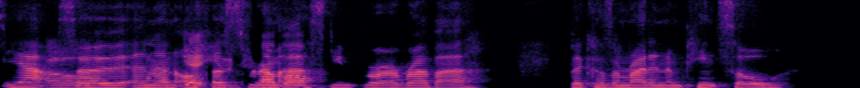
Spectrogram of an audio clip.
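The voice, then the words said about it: Speaks with a non-American accent. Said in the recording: “Damn this accent.”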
